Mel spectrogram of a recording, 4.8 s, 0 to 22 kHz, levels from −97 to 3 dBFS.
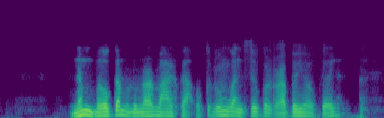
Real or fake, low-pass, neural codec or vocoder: fake; 5.4 kHz; codec, 16 kHz in and 24 kHz out, 0.4 kbps, LongCat-Audio-Codec, four codebook decoder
